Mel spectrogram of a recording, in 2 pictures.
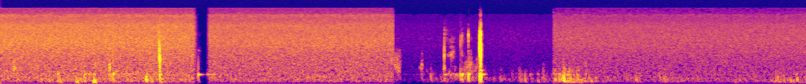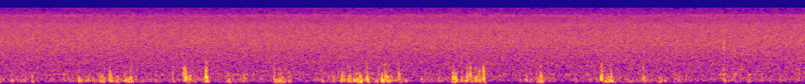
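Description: Wind rushing over a moving bicycle's camera microphone, a steady hiss with irregular low buffeting thumps. The sound cuts out sharply about two seconds in and is almost gone for about a second and a half around the four-second mark.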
